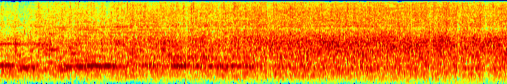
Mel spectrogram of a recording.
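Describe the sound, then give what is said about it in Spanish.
A church audience applauds, a dense, continuous wash of clapping mixed with crowd voices, loud and steady throughout. “¿Cuánto le damos aplauso a Cristo por eso?”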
